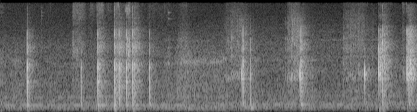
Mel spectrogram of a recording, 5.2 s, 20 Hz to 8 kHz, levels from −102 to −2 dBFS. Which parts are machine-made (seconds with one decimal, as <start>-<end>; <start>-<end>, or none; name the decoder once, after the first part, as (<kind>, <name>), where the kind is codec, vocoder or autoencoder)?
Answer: none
